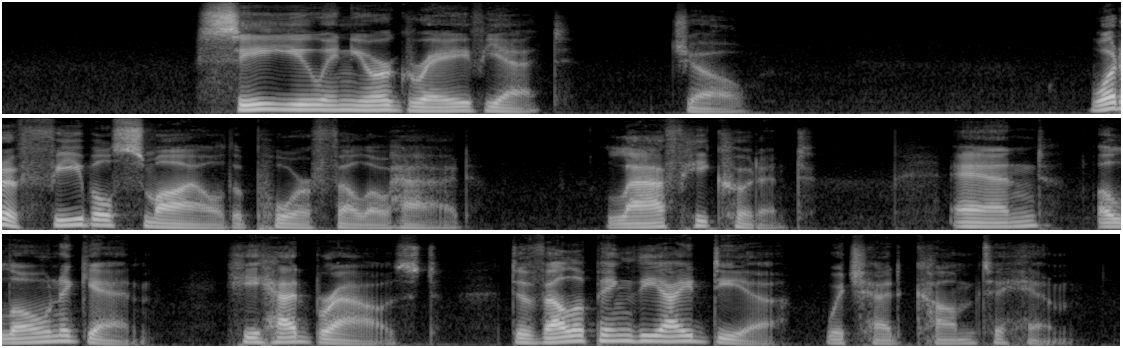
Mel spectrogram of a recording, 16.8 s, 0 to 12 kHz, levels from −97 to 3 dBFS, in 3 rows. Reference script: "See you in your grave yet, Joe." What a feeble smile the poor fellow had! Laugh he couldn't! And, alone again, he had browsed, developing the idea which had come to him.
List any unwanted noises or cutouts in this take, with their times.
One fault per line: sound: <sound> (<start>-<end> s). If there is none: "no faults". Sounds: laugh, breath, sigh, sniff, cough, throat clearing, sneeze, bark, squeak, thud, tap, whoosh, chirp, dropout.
no faults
